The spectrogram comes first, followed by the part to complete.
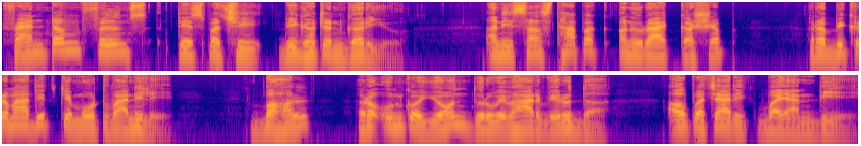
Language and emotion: Nepali, neutral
